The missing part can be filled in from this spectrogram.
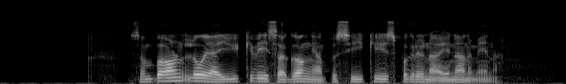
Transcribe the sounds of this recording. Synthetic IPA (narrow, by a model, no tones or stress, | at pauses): sɔmbɑːɳloːjæɪʉːkəʋiːsɑːɡɑŋənpʰoːsyːkəhʉːspʰoːɡɾʉnɑ̰ːœʏnænəmḭːnʔə̰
